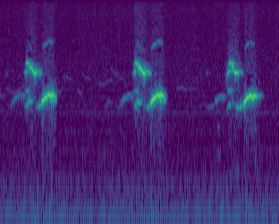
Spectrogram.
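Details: Rufous-bellied thrush singing in the Piedade song style, a recording meant for training young birds: three short slurred whistled phrases, each a rising then falling pair of notes, spaced about two seconds apart over a low steady hum.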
